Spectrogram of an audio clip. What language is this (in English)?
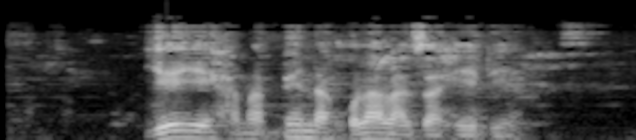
Swahili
